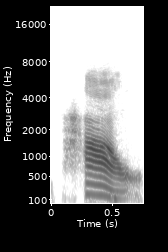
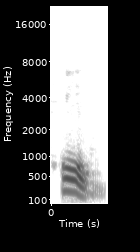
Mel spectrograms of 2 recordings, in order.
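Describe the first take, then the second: First: The vowel sounds like the one in cow. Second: The vowel sounds like the one in go. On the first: The speaker calls it right. "say how, like cow" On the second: The speaker calls it wrong. "So don't say ho"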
